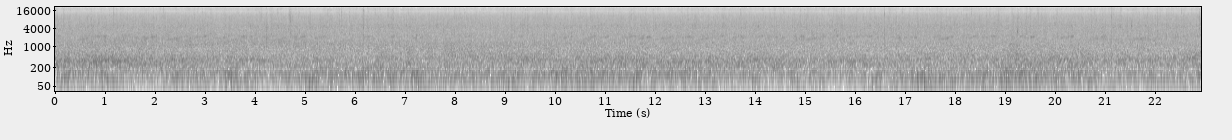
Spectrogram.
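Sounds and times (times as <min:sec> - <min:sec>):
steady rain falling: 0:00.0 - 0:22.9
faint frogs calling: 0:09.8 - 0:22.9.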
